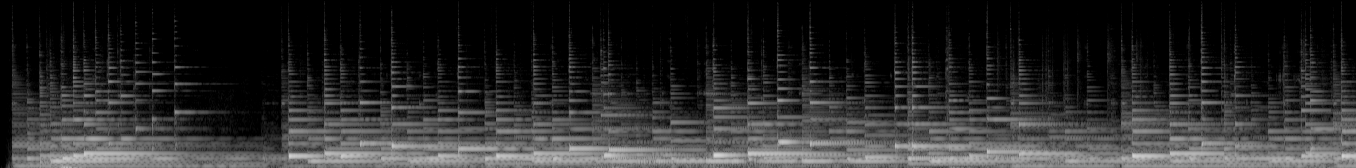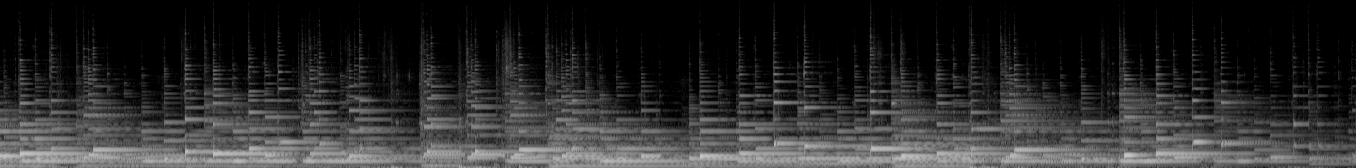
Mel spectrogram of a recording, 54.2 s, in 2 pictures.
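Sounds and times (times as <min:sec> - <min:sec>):
harp playing a lullaby: 0:00.1 - 0:54.2.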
